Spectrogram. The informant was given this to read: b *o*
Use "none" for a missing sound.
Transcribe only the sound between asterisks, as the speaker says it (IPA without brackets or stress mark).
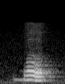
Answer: ɔ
